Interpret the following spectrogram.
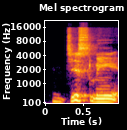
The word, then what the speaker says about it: Ghislaine: They said the name is pronounced Ghislaine in French, and that's the way she pronounced hers too.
